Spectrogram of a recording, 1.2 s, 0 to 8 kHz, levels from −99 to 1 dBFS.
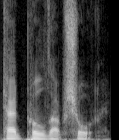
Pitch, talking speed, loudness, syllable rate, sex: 90 Hz, 200 wpm, -19 LUFS, 5.8 syllables/s, male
